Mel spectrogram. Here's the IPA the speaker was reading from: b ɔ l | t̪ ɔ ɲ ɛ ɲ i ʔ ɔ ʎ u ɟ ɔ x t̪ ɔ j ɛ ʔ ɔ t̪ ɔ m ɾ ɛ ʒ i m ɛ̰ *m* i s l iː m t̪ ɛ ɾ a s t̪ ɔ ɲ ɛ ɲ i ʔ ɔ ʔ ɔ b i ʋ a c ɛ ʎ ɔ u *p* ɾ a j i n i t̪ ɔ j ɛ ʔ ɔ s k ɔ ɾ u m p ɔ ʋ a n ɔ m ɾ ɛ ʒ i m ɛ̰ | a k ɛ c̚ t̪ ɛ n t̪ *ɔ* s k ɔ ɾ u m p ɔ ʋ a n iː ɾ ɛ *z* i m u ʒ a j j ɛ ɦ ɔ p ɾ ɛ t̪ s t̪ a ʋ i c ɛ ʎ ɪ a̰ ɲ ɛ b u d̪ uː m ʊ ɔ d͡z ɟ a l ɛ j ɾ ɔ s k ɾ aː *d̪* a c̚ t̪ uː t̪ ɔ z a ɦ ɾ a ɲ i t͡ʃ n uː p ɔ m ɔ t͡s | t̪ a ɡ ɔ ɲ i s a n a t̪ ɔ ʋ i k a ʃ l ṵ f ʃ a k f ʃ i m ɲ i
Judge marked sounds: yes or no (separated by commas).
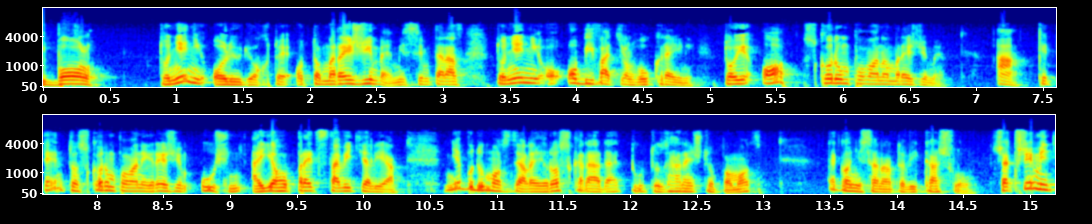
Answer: yes, no, yes, no, yes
